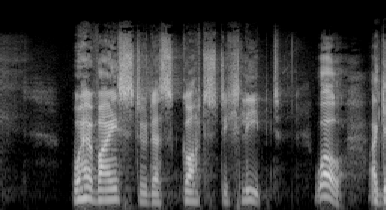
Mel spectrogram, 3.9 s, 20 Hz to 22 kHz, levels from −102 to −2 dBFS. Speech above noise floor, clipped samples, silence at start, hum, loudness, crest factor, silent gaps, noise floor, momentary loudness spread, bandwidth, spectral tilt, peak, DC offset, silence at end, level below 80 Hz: 35 dB; under 0.1%; 0.75 s; none; -26 LUFS; 22 dB; none; -63 dBFS; 13 LU; 15 kHz; -1 dB/octave; -8 dBFS; under 0.1%; 0 s; -80 dBFS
